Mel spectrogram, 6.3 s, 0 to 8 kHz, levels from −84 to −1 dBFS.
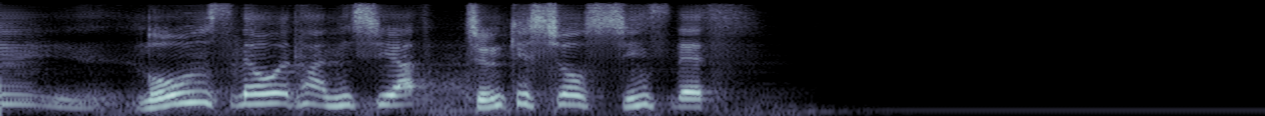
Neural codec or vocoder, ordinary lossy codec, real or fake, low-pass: codec, 16 kHz, about 1 kbps, DyCAST, with the encoder's durations; none; fake; 7.2 kHz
